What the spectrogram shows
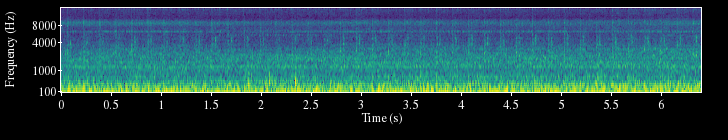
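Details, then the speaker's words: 1995 GMC Jimmy 4.3L V6 idling properly after a tune-up with new spark plugs, distributor cap, rotor and plug wires; it previously misfired and idled about 500 rpm on cold start. A faint quick ticking at idle suggests a small exhaust leak, suspected but not confirmed. "so far so good sounds sounds good other than you know sounds like there's a small exhaust leak i had a little bit of a tip"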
